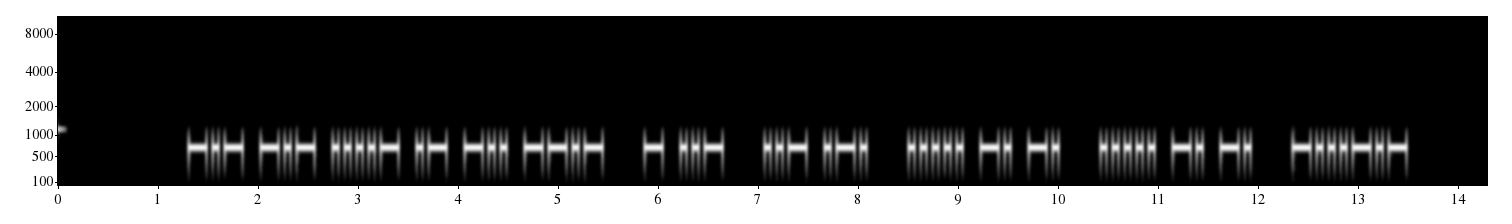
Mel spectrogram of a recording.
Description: Morse code, heard as a keyed tone, about 20 wpm, 700 Hz. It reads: KK4ADQ TU UR 5NN 5NN <BK>
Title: POTA QSO Practice - 20wpm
